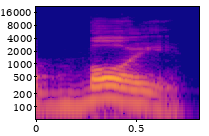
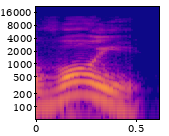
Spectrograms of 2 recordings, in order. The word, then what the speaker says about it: voy: of Latin American countries, the V and the B sound the same. We say yo voy. And I can say yo voy.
